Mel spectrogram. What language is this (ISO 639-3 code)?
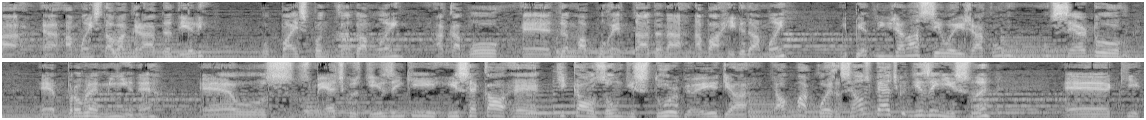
por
